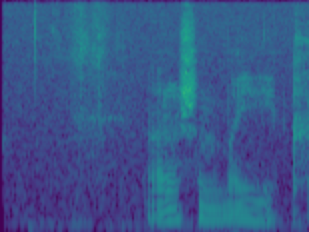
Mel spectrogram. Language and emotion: Russian, sad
